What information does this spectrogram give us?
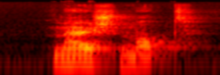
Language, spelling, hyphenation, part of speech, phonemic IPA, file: Dutch, muismat, muis‧mat, noun, /ˈmœy̯smɑt/, Nl-muismat.ogg
- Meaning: mouse mat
